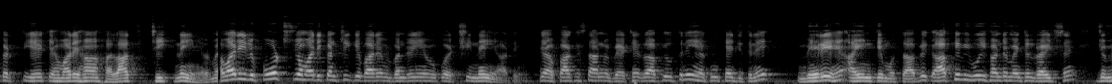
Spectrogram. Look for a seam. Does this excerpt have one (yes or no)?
yes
